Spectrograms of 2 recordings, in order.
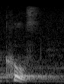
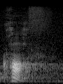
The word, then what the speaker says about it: qof: That 100 mean is the Hebrew letter kuf, Q-O-F. Some people pronounce it kof, which simply means 100.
